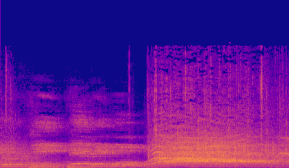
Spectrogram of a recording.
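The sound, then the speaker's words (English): A large crowd in a gym at a high school volleyball match between the John Jay Jaguars and the Bronx Science Wolverines roars and cheers, with scattered whoops and shouts and a low rumble of stomping feet, swelling louder and brighter partway through and staying loud to the end. “The energy in the room is electric. Everyone is stomping and cheering.”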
